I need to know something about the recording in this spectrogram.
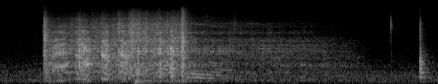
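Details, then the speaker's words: Nissan 200SX on a Speeduino Ocelot standalone ECU, first startup attempt, injectors confirmed working: about a second and a half of fast, rough starter whirring that dies without catching. It cranks but won't fire; a key reset to build fuel pressure is suspected to be needed. "We had noise. It attempted to do something. Might need a key reset."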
